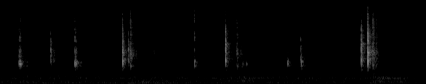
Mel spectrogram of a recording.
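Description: A white Xbox One controller with a hollow plastic body is held in both hands while fingertips press and click its buttons and thumbsticks. A quick, irregular series of sharp, dry plastic clicks rings out, some in close doubles and clusters. Each click is bright and short with almost no ring, over a faint low background hiss.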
